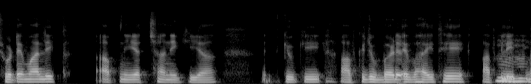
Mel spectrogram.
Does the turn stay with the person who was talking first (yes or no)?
yes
